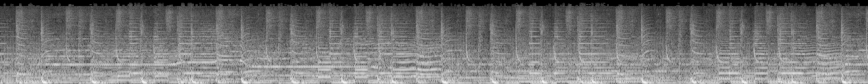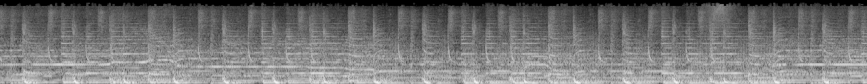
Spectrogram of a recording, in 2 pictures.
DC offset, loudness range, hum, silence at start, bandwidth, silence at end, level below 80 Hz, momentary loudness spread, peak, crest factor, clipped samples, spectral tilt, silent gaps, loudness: under 0.1%; 1 LU; none; 0 s; 19 kHz; 0 s; -20 dBFS; 3 LU; 0 dBFS; 10 dB; under 0.1%; -5 dB/octave; none; -11 LUFS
